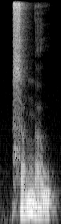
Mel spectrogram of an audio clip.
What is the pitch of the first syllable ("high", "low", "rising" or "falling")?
rising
